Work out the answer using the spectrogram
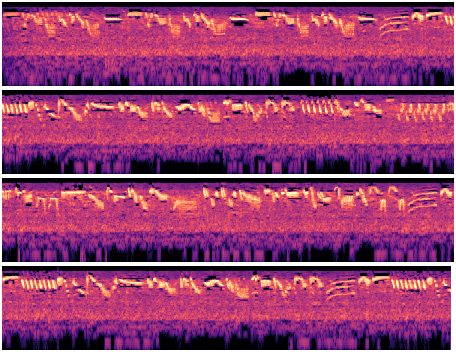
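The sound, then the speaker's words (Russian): Skylark singing: a continuous stream of rapid, high-pitched warbling and trilling song that runs unbroken and fairly loud throughout, with no pauses. “Жаворонок.”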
